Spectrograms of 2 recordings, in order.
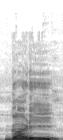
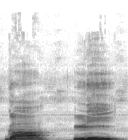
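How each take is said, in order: First: Said in the usual way. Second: गाड़ी split slowly into गा, ड़ी; syllable by syllable. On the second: Shown as a demonstration. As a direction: stretch and separate गा and ड़ी in गाड़ी. (गाड़ी को तोड़कर धीरे: गा, ड़ी) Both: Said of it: "इस तरह से आपको".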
